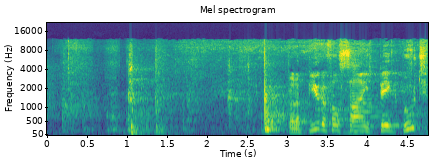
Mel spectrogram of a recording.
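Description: A car's tailgate unlatches with a click and swings open.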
